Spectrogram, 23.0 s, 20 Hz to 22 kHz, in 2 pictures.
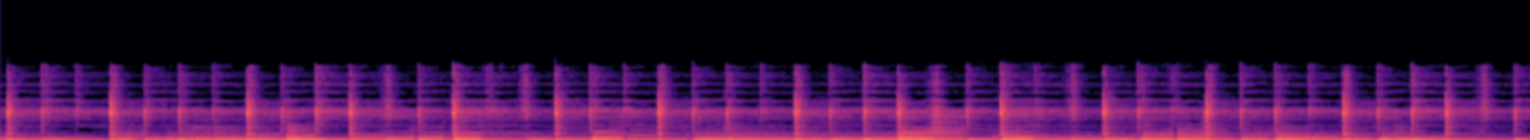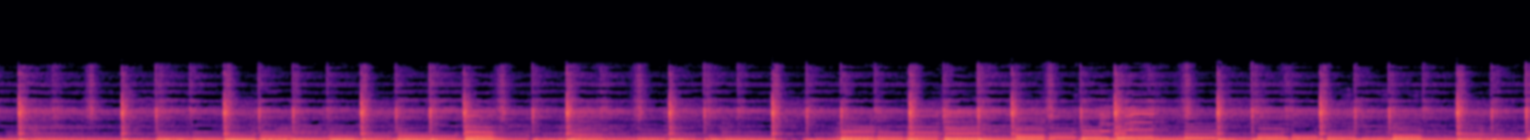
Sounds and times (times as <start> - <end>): Acoustic guitar: 0.0 - 22.9.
